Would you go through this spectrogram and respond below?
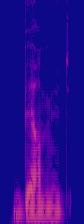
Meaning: Bermuda (an archipelago and overseas territory of the United Kingdom in the North Atlantic Ocean)
- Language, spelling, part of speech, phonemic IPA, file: French, Bermudes, proper noun, /bɛʁ.myd/, Fr-Bermudes.ogg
